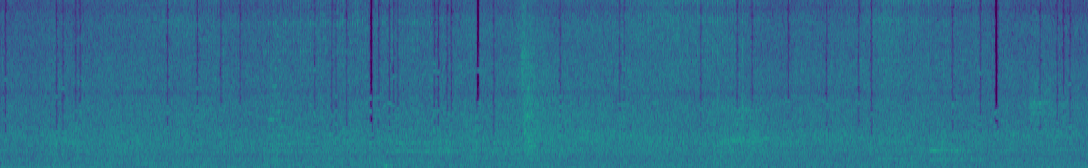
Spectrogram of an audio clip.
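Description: Steady background room noise, a low rumble with a hiss over it, with a single faint knock about four seconds in.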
